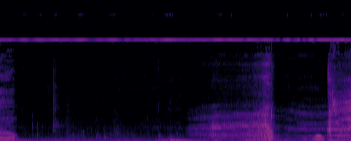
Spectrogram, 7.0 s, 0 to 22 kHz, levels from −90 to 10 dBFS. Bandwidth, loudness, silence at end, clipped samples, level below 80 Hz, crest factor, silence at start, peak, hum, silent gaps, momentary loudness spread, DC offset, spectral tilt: over 20 kHz; -54 LUFS; 0 s; under 0.1%; -70 dBFS; 20 dB; 0 s; -36 dBFS; none; none; 12 LU; under 0.1%; -2.5 dB/octave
